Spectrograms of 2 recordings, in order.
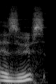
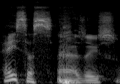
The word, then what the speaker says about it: Asus: it that way okay you say azus it's called Asus Zeus I'm going for a Zeus uh with a built-in LED o LED screen oh um if you don't like how to say it email me that's fine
